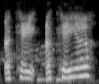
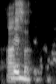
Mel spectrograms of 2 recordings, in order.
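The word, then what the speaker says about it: açaí: I had blackberry, blueberry, acacia. How you say that? Acai.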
